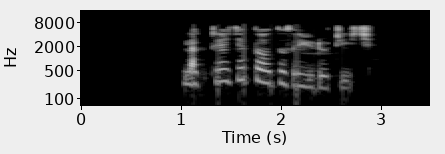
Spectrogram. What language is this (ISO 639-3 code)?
luo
